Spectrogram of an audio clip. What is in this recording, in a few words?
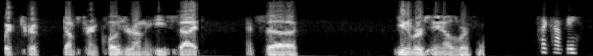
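Simulcast police department, scanner audio trunk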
